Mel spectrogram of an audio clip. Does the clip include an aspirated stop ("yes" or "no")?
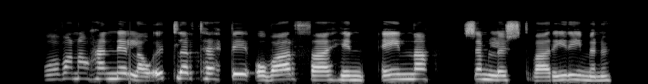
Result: yes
